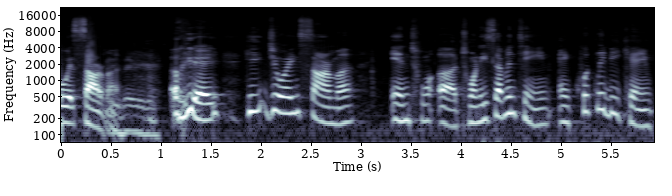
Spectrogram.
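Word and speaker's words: SAHRMA: he joined in is this an acronym Gonzalo should I be saying how do you pronounce it um you can say Sarma Sarma or you can say San Antonio human resource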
